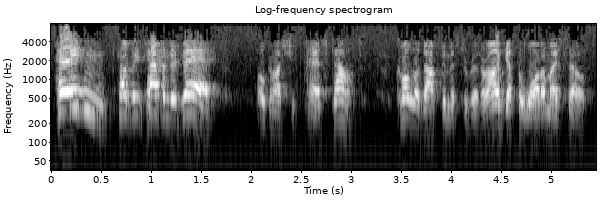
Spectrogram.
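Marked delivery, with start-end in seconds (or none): 0.0-4.0 high, alarmed call for the butler; frantic calling out. Acted. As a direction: yell for help across the house. Son calls butler, father collapsed.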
